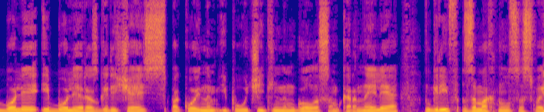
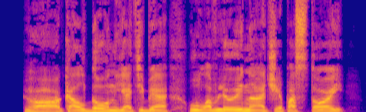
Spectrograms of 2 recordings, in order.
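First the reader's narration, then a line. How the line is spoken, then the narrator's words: Roaring. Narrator (Russian): проревел Гриф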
